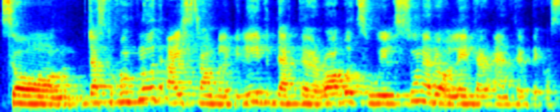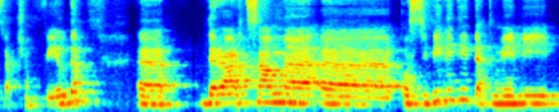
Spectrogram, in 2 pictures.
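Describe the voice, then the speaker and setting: Fairly slow speech from a woman at a medium pitch, with audible room echo. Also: ordinary pitch variation. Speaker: robotics expert. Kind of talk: panel presentation. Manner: hesitant, many fillers.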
